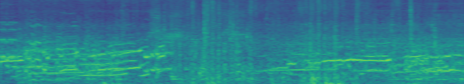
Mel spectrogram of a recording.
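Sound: laying hens clucking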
